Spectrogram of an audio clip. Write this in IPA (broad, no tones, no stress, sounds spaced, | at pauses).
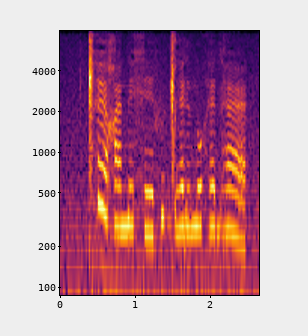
ǁʰ ɛ χ æ n e x e f ʉ ɡ͡ǁ ɛ ɾʲ o n o h ɛ ɡʱ æ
